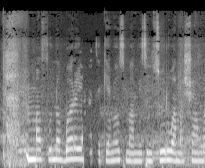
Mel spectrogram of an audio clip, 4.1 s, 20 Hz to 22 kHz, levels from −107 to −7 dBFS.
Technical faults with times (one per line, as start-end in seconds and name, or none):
1.65-2.00 speech suppressed in double talk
